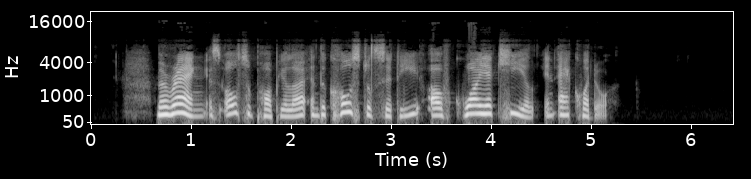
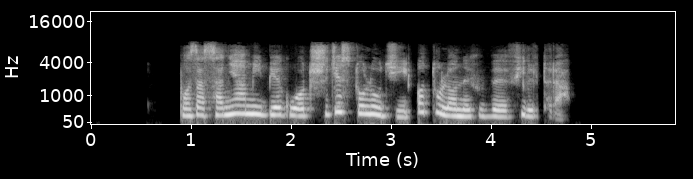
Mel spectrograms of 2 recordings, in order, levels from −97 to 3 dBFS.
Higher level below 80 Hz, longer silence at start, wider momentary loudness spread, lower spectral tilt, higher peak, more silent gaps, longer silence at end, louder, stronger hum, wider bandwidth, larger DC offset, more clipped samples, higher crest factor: about the same, -58 dBFS vs -60 dBFS; second, 0.65 s vs 0.9 s; first, 11 LU vs 8 LU; about the same, -4.5 dB/octave vs -4 dB/octave; about the same, -2 dBFS vs -2 dBFS; neither; first, 1.3 s vs 1.05 s; about the same, -17 LUFS vs -15 LUFS; neither; first, 9.2 kHz vs 8.2 kHz; neither; neither; about the same, 16 dB vs 14 dB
